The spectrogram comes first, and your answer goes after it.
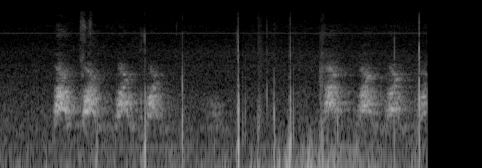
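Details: A Great Dane hiding under a house in Compton, California, barking and frightening children, gives two quick bursts of hoarse, echoing woofs with sharp knocks in between.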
